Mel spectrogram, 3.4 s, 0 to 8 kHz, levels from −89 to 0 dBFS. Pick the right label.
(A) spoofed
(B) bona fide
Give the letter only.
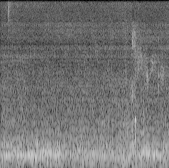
A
